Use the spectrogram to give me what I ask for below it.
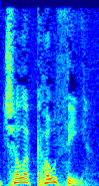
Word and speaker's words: Chillicothe: But we did get an instant message on the pronunciation of that name. It's Chillicothe. – Okay, Chillicothe.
